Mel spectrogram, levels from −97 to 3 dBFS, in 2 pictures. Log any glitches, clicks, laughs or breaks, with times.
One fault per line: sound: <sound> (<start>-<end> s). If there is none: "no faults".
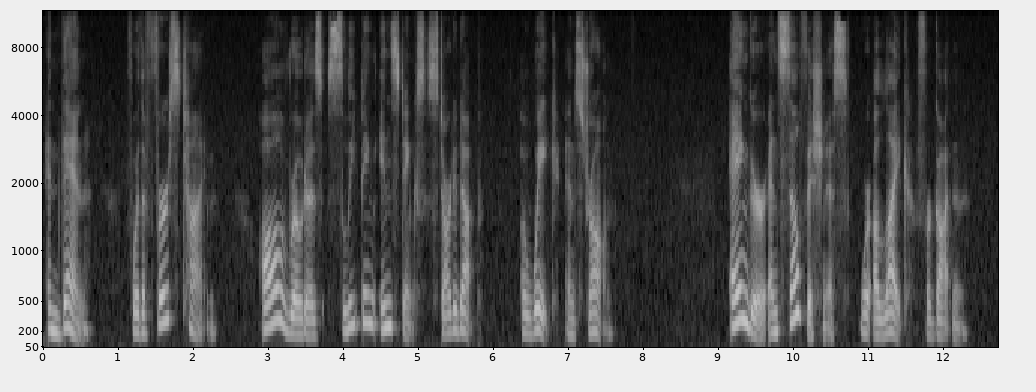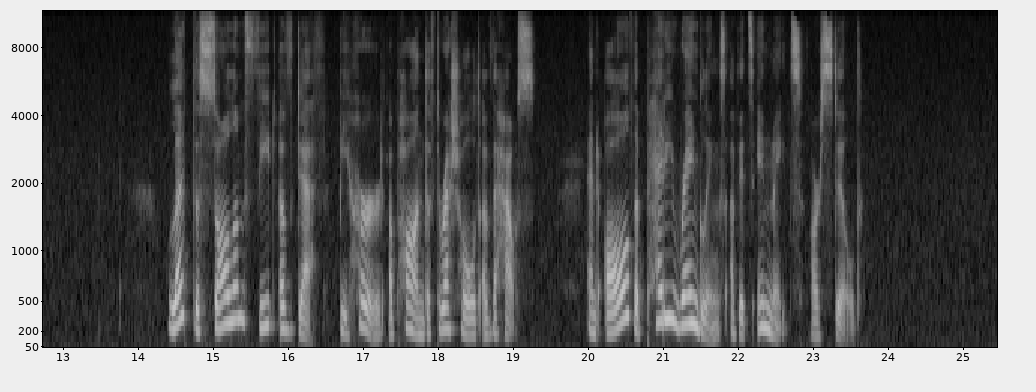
no faults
